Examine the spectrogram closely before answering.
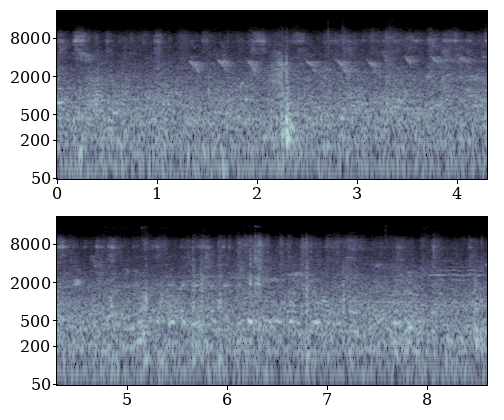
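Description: A horse canters on soft sand with dull hoofbeats.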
